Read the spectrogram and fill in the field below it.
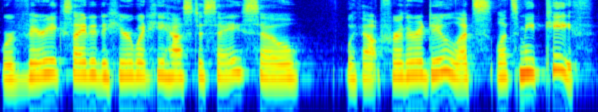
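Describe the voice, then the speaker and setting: A woman's voice: a little high, steady tone, measured pace, a little mellow. A woman in her fifties co-hosting a podcast, chatty and upbeat, talking straight to the listeners. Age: 50s. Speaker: podcast co-host. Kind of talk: podcast interview.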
